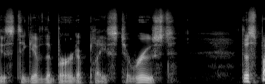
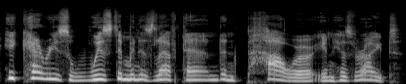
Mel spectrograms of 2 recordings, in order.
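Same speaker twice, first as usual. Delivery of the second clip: much higher, grand mock herald announcement; playful grand proclamation; mock ostentation. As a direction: puff it up like a pompous crier, tongue in cheek. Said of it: "announced Miri with mock ostentation".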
